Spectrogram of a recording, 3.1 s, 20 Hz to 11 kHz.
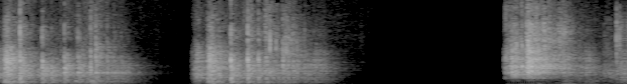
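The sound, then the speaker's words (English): Three bursts of bright, rattling clatter, like a d20 die tumbling across a hard table during an initiative roll, each lasting under a second with short silences between. Fairly loud, with no voices. “my first roll of this session is a nat one”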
